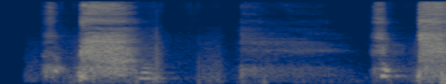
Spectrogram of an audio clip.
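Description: Two sharp explosive sneezes, each with a quick breath in just before, separated by a short pause.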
